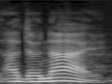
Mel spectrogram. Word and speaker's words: Adonai: And the Hebrew, of course, as most of you know, is odd because it's written Yud He Vav He, but Jews always pronounce it as Adonai, as though it were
